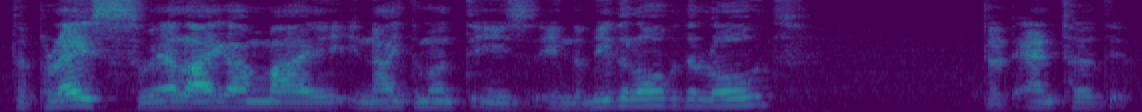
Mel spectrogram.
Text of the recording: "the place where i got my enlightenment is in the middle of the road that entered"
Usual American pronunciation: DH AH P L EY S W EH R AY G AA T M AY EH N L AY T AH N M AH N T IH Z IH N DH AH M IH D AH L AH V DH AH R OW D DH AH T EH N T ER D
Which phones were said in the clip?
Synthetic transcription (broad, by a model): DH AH P L EY S W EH L AY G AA M AY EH N AY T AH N M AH N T IH Z IH N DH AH M IH D AH L AH V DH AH L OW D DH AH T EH N T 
